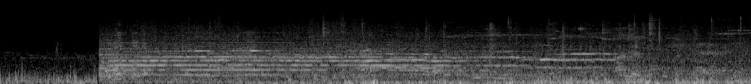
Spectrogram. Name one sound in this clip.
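A crowd of men and women murmurs close by.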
